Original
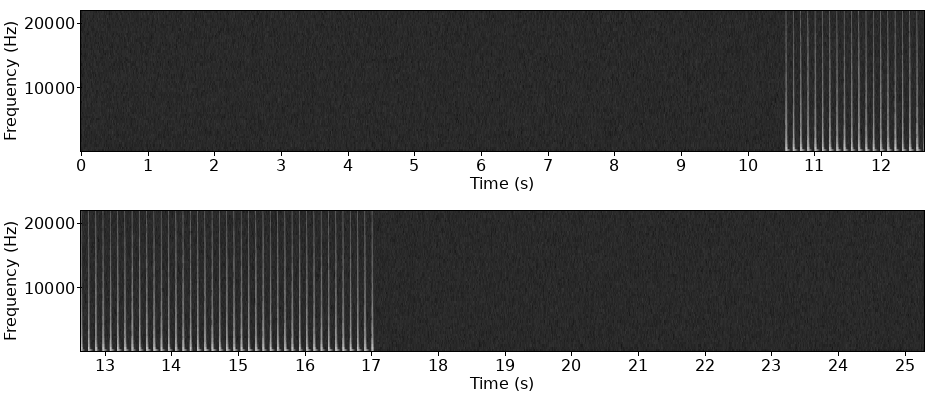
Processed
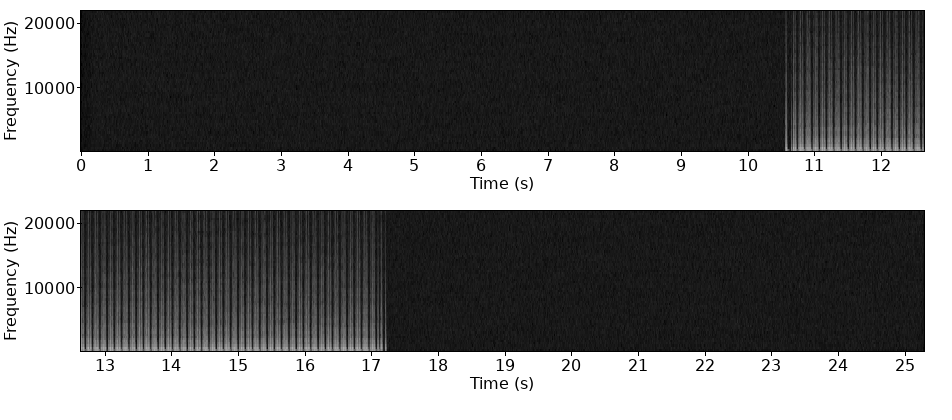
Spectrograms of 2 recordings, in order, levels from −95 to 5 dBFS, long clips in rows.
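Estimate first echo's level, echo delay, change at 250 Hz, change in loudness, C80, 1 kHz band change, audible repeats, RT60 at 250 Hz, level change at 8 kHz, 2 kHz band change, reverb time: -16.0 dB, 80 ms, -6.5 dB, -6.5 dB, no reverb, -6.5 dB, 3, no reverb, -6.5 dB, -6.5 dB, no reverb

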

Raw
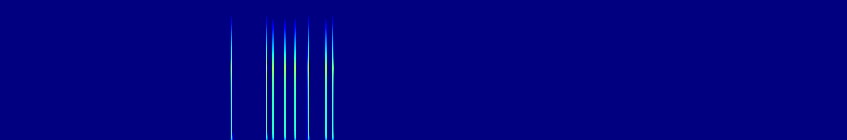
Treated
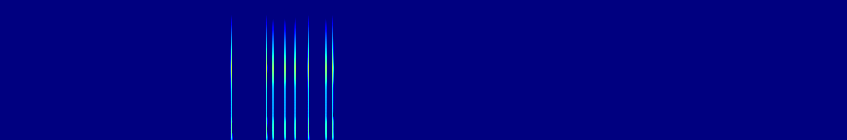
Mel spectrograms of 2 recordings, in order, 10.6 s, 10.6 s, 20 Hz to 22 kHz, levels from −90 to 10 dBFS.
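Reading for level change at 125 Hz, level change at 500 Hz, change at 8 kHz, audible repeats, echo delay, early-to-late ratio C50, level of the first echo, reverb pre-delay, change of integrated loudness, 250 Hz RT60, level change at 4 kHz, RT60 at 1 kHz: -1.5 dB, -3.5 dB, -1.5 dB, no echo, no echo, no reverb, no echo, no reverb, -2.0 dB, no reverb, -1.5 dB, no reverb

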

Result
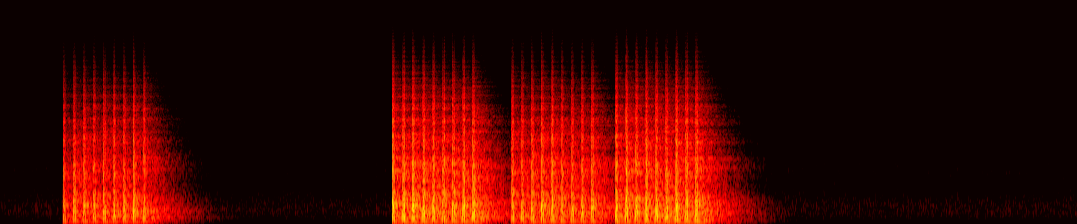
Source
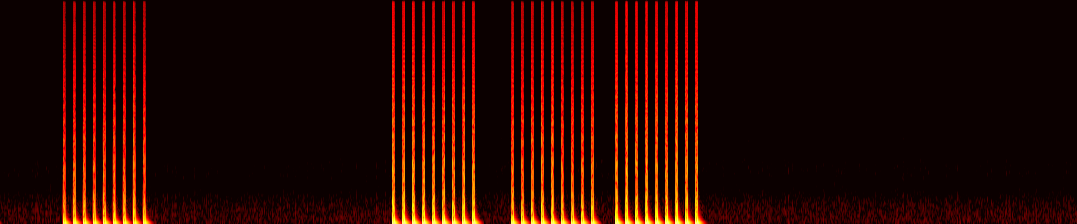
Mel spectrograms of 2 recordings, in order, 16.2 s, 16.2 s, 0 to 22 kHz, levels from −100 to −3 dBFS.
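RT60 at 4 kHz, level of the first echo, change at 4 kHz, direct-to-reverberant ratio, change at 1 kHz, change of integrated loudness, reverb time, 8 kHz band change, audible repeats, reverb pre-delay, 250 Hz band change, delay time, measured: 0.95 s, no echo, -8.5 dB, 5.0 dB, -2.5 dB, -7.5 dB, 1.4 s, under -20 dB, no echo, 3 ms, -4.0 dB, no echo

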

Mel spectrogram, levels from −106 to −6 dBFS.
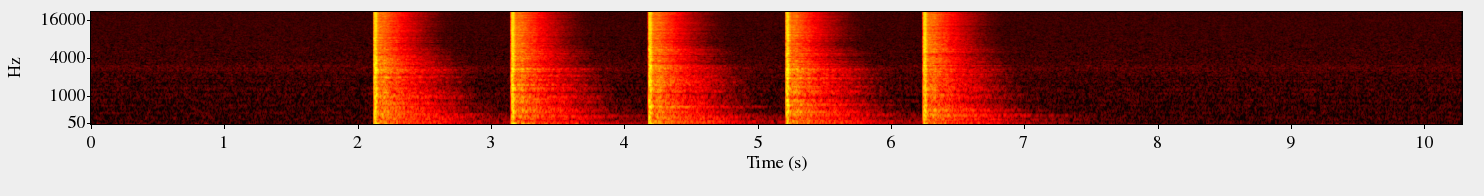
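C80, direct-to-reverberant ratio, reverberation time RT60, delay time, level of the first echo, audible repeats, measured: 12.0 dB, 4.5 dB, 1.1 s, no echo, no echo, no echo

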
